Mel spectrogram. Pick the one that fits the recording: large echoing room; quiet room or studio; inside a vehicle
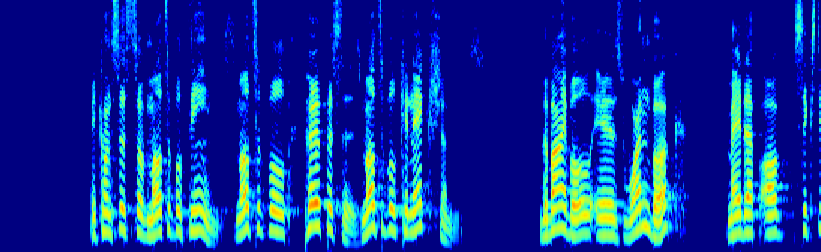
large echoing room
